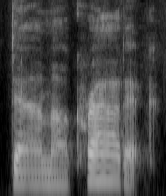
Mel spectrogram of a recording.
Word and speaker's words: Democratic: Democratic. Democratic. Primary stress is on the third syllable. Democratic. And I'm flapping my T, it sounds like a D.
